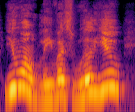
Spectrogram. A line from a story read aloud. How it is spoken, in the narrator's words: he called anxiously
